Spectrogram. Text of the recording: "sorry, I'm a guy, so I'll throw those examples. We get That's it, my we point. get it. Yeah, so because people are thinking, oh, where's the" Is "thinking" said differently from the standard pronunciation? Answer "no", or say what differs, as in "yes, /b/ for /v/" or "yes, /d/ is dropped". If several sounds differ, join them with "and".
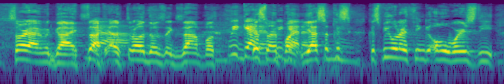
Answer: no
